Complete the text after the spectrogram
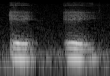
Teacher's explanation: To make this first sound, the tongue will push forward and press behind the bottom front teeth. A. The front part will be wide. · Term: A as in say diphthong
